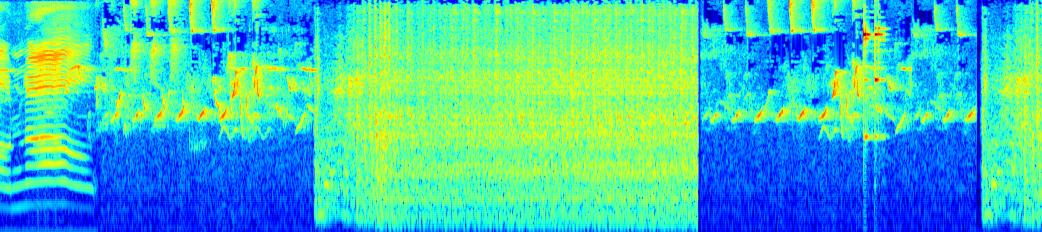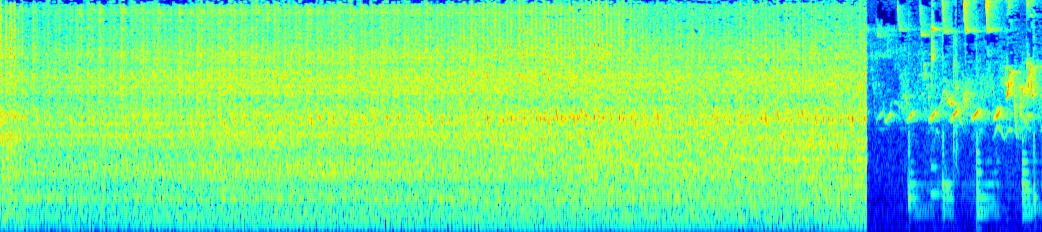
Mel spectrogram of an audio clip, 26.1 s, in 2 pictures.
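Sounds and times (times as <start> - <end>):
model tractor engine running: 14.0 - 23.9.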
